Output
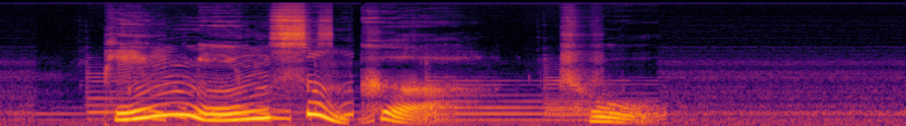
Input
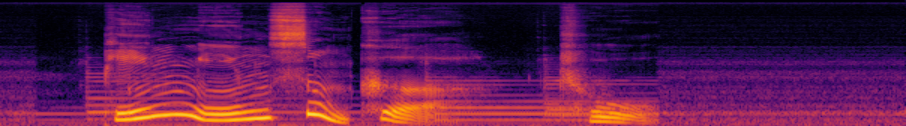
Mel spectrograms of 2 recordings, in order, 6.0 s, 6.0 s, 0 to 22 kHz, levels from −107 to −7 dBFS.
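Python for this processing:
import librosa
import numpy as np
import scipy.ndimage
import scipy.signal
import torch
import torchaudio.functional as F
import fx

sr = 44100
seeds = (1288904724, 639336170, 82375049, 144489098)

y = fx.reverse_delay(x, sr, ms=139, wet_db=-14)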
